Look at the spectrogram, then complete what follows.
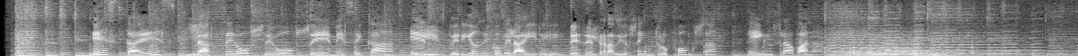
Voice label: narracion oral

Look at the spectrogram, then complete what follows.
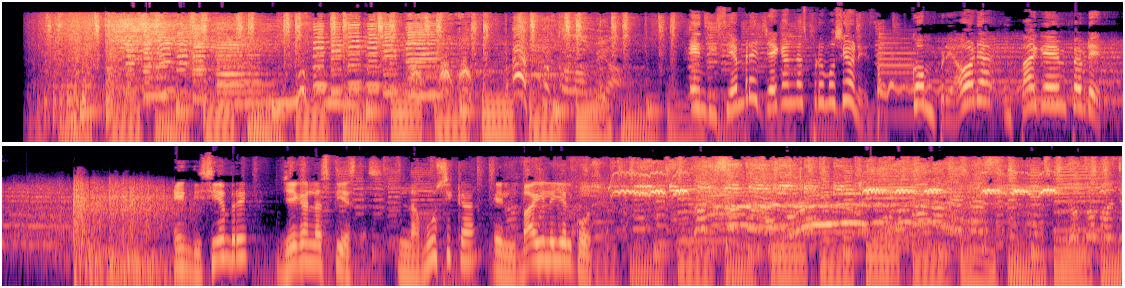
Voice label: cuña navidad; semilla joven

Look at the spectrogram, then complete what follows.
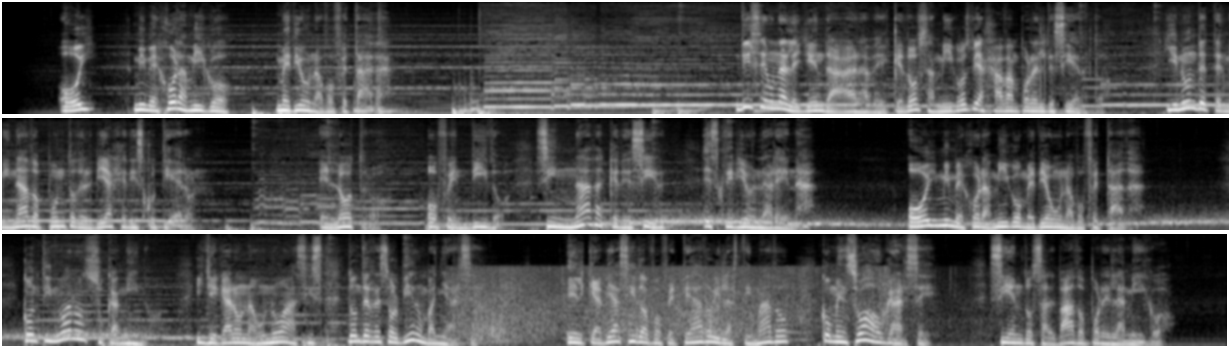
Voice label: locutor emotivo; mi mejor amigo

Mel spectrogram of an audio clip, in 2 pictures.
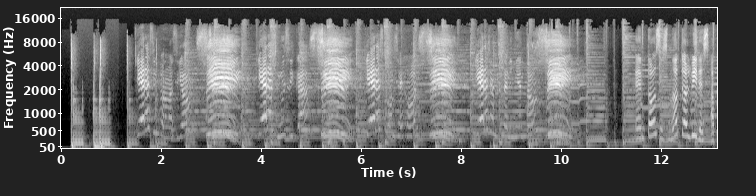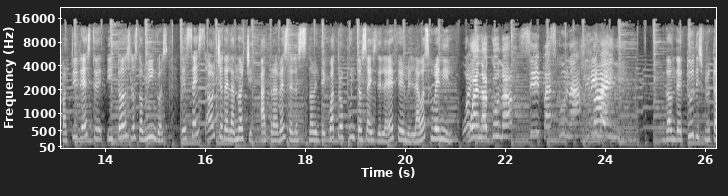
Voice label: spot promocional rock; la voz juvenil

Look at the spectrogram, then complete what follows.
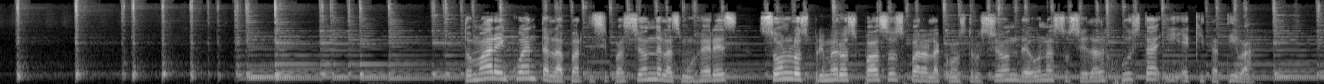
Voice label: mensaje concientizadora

